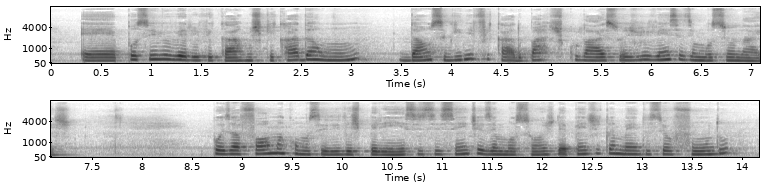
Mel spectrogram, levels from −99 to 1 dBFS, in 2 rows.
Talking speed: 135 wpm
